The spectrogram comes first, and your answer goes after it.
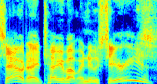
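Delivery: high-pitched, annoying, pushy voice. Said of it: "annoying voice".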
